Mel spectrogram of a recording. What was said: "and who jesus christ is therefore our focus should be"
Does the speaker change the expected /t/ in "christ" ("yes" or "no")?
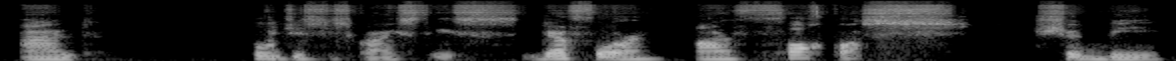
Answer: no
